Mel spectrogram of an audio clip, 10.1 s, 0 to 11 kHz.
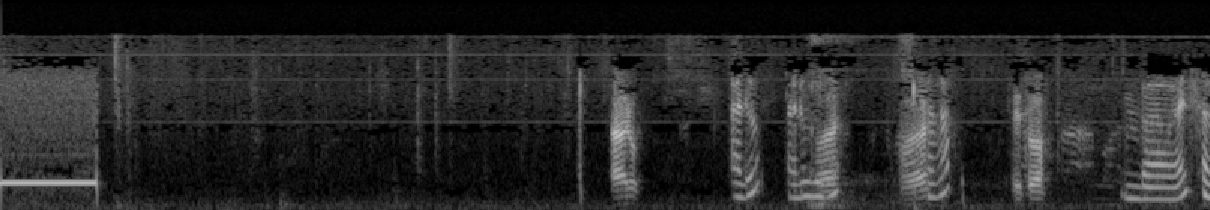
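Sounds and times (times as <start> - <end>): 
telephone ringback tone on an outgoing call: 0.0 - 0.8
speech: 6.1 - 10.0.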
